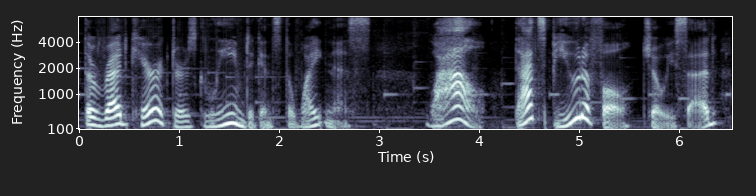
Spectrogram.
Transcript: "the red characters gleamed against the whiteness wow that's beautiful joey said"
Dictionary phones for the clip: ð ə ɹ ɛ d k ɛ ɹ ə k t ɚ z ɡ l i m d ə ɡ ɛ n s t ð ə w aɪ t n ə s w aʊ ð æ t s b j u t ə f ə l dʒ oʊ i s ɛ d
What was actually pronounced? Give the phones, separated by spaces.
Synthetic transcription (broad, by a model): ð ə ɹ ɛ d k ɛ ɹ ə k t ɚ z ɡ l i m d ə ɡ ɛ n s t ð ə w aɪ t n ə s w aʊ ð æ t s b j u t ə f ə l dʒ oʊ i s ɛ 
